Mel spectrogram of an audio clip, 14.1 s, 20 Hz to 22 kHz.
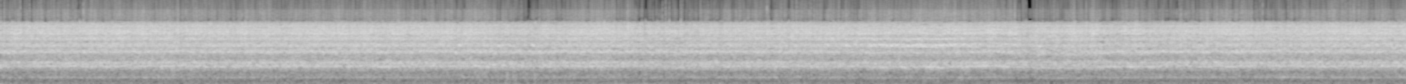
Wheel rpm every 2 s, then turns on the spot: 230, 240, 230, 230, 220, 220, 230.
none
